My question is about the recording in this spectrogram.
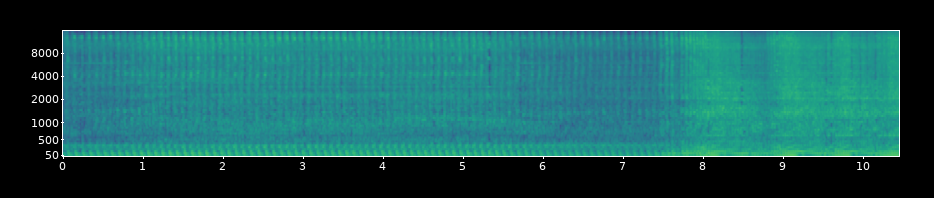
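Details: Yamaha YBR 125 after swapping in a used engine, replacing one with a suspected failed crank bearing rattle and no power: even single-cylinder idle with a few quick blips, no rattle or misfire; sounds healthy.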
